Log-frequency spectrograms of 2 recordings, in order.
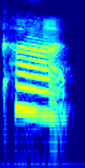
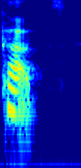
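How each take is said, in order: First: The vowel is drawn out long. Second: The vowel is said short. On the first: The speaker calls it wrong. "انا ما قلتش cat" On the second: The speaker calls it right. "انا قلت cat"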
